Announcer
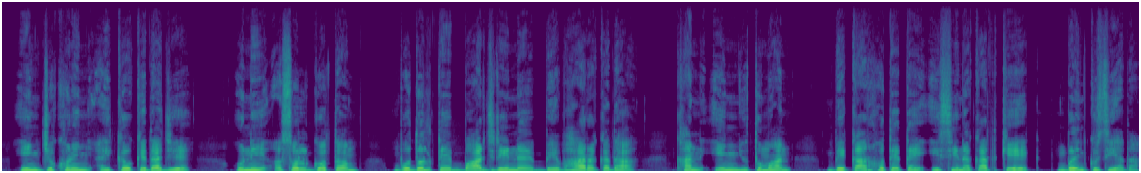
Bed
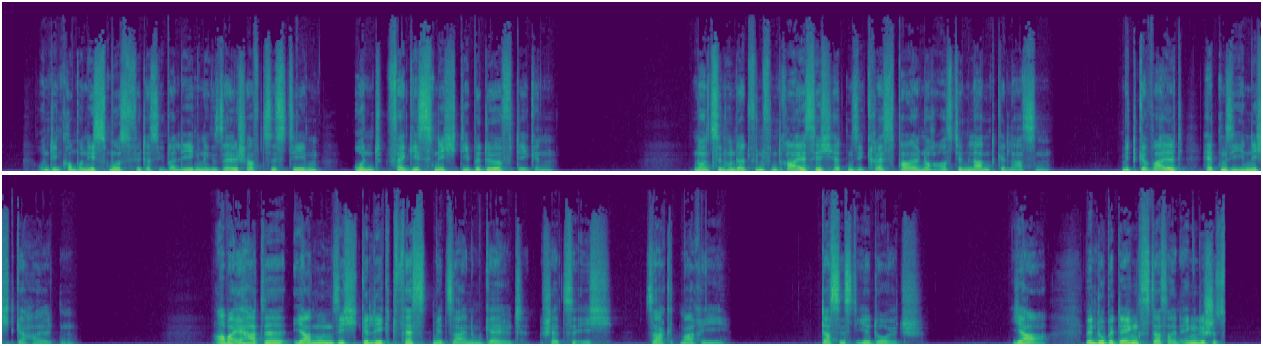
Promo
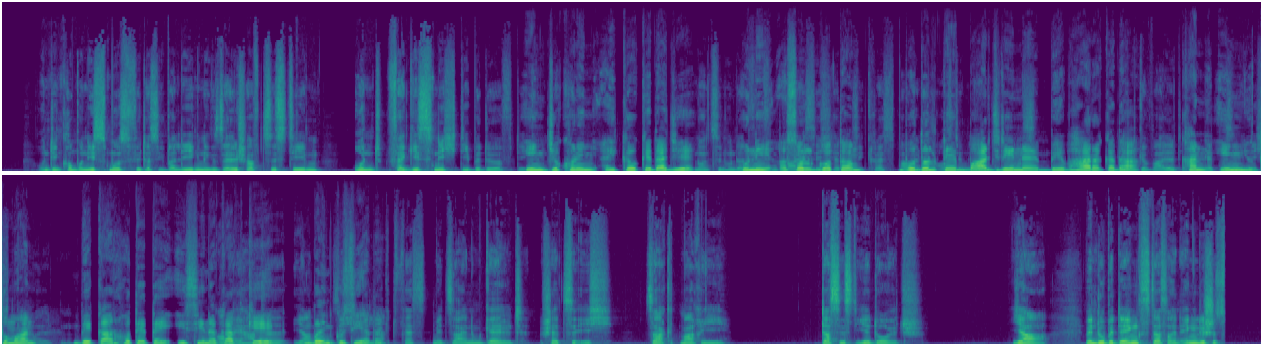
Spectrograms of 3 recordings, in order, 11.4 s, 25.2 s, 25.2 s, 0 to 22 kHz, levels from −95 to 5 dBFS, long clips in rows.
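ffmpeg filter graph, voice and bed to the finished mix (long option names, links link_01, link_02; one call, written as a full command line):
ffmpeg -i stem1.wav -i stem2.wav -filter_complex "[0:a]adelay=5050,volume=0dB[link_01];[1:a]volume=9dB,afade=type=out:start_time=4.32:duration=0.63:silence=0.237137,afade=type=in:start_time=16.75:duration=0.78:silence=0.188365[link_02];[link_01][link_02]amix=inputs=2:normalize=0" out.wav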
